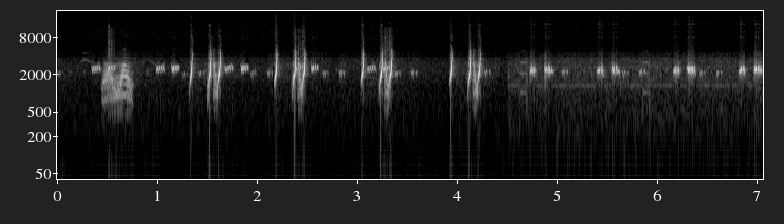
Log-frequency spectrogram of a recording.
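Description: Quail calling: sharp, ringing notes repeated about every half second, mixed with short high chirps and one harsh burst near the start.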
